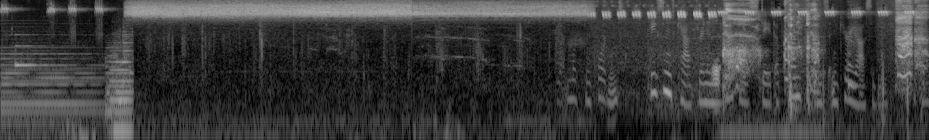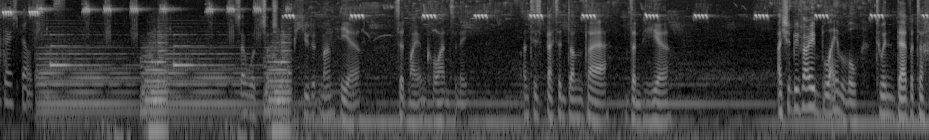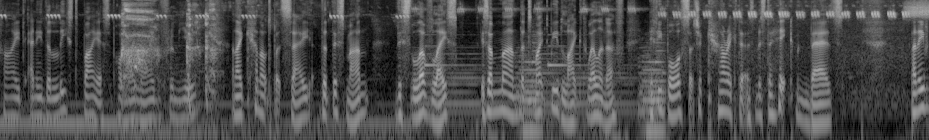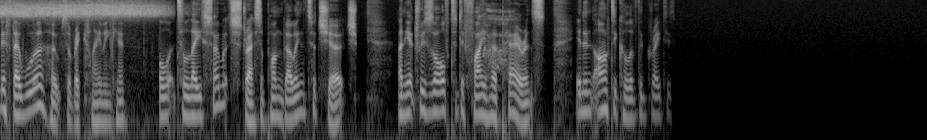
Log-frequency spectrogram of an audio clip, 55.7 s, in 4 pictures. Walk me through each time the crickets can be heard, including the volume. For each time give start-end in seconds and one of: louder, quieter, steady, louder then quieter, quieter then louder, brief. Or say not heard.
0.0-44.4 quieter then louder.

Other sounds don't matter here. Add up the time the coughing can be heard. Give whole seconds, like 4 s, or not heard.
4 s.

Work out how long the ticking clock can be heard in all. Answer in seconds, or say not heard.
not heard.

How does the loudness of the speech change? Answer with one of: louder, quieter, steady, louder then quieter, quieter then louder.
louder.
